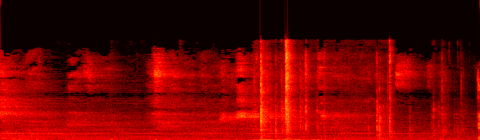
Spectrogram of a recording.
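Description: Inside a standing passenger train coach: a steady hum, broken a little past halfway by a door's heavy thud and a few clicks, as of the sliding door between vestibule and saloon.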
